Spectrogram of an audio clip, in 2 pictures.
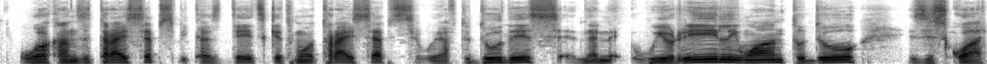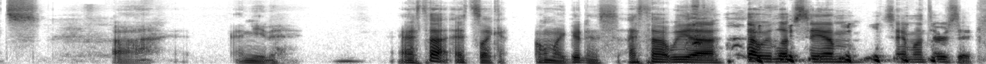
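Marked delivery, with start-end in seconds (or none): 0.1-6.8 badly put-on German accent, slower. Doing a voice that leaves listeners unsure if it is German or Arabic, really bad German accent. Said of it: "a really bad German accent".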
